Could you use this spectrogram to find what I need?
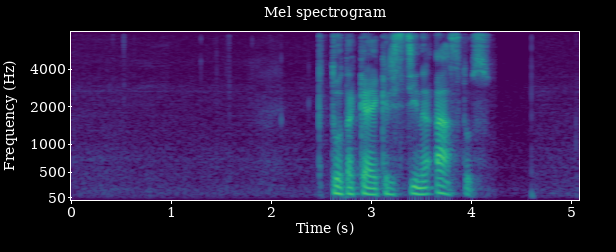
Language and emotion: Russian, angry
